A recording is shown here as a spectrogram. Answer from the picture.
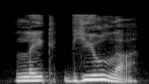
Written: lake beulah

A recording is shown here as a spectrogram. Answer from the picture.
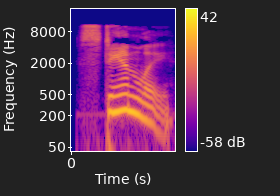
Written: stanley

